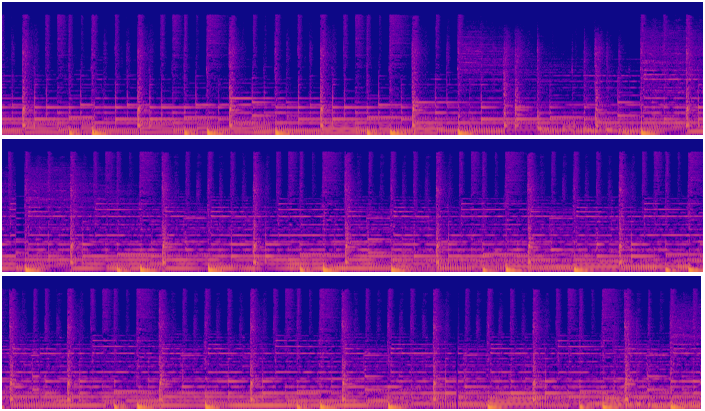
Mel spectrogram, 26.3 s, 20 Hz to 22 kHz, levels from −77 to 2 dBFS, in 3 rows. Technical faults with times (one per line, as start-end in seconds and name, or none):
1.16 CD skip
8.94 CD skip
18.00 CD skip
23.21-23.23 CD skip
